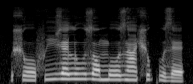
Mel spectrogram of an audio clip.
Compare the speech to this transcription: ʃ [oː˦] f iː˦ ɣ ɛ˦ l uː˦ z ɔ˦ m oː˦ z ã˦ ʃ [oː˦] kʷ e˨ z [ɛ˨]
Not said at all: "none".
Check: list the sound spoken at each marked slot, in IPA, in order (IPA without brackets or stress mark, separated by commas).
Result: oː˨, o˦, ɛ˨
